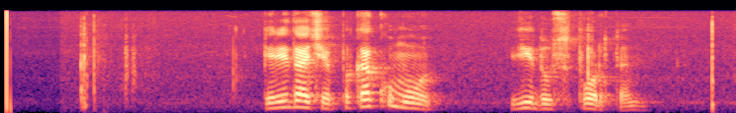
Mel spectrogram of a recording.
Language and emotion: Russian, neutral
